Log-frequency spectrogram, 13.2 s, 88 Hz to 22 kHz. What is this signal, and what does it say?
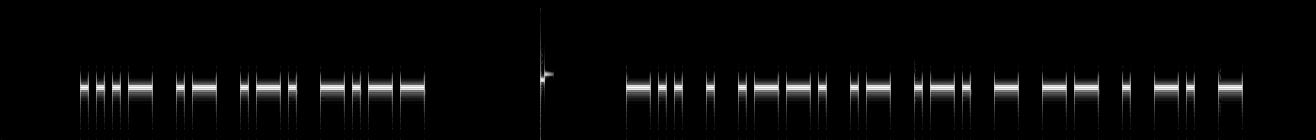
Morse code, heard as a keyed tone, about 15 wpm, 700 Hz. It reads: VARY DEPARTMENT
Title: Sentences from Top 1200 Words - New Word Drill Alt - 15wpm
